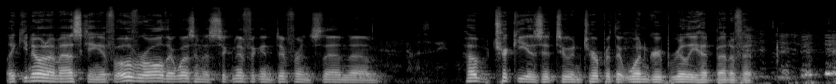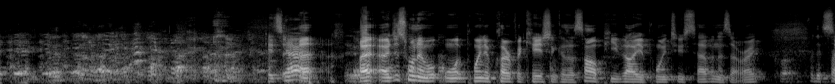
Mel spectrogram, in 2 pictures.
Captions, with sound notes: like you know what I'm asking. If overall there wasn't a significant difference, then how tricky is it to interpret that one group really had benefit? (audience laughter) - I just want a point of clarification, because I saw a P value of 0.27, is that right?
